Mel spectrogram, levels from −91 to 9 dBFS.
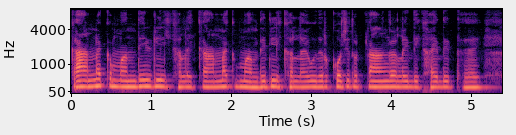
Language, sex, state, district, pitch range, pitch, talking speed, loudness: Magahi, male, Jharkhand, Palamu, 165-175 Hz, 170 Hz, 180 wpm, -21 LUFS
